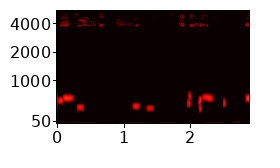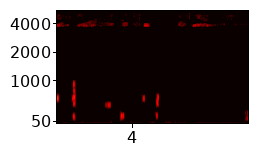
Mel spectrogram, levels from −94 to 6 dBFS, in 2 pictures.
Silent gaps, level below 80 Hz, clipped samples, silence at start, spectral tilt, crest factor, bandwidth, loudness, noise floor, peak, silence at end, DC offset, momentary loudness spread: 0.73-0.87 s, 1.49-1.54 s, 1.77-1.82 s, 2.53-2.63 s, 2.72-2.77 s, 3.73-3.82 s, 4.40-4.47 s, 4.86-4.90 s; under -90 dBFS; under 0.1%; 0 s; -5 dB/octave; 22 dB; 5.4 kHz; -63 LUFS; -86 dBFS; -42 dBFS; 0 s; under 0.1%; 10 LU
